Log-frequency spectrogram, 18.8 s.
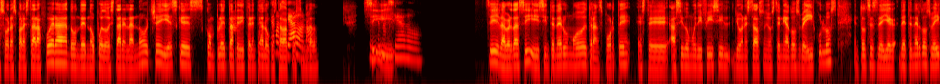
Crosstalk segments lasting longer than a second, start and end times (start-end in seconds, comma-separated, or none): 4.6-6.3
